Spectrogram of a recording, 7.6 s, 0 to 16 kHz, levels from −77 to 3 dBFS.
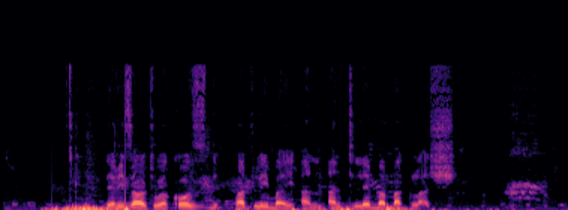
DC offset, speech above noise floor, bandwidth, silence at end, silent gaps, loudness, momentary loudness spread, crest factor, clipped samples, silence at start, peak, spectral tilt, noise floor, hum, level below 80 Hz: under 0.1%; 31 dB; 11.5 kHz; 0.45 s; none; -22 LUFS; 20 LU; 22 dB; under 0.1%; 0.55 s; -2 dBFS; -8 dB/octave; -53 dBFS; none; -32 dBFS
